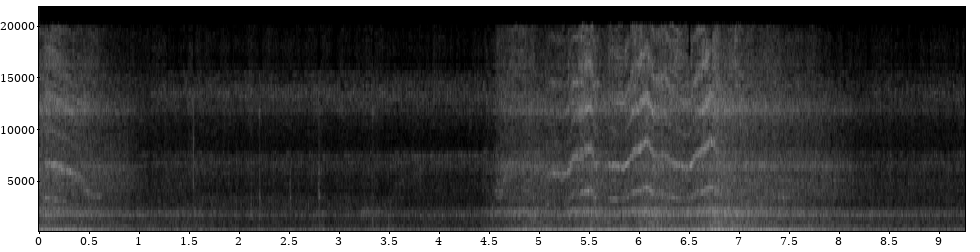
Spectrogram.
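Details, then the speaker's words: Alfa Romeo 166 large diesel idling, then revved: a faint high chirping squeak rises and falls with engine speed, intermittent, from a broken exhaust manifold seal. "basically it has a broken exhaust manifold seal and so it squeaks like um bastard basically not all the time"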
